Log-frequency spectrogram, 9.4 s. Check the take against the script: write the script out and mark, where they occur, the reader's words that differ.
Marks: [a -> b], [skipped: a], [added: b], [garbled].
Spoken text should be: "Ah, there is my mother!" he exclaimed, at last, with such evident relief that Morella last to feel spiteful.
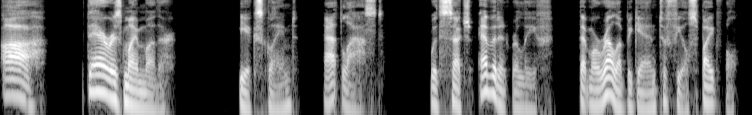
"Ah, there is my mother!" he exclaimed, at last, with such evident relief that Morella [last -> began] to feel spiteful.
